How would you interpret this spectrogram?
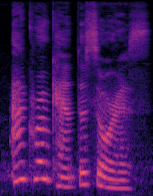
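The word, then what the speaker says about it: Acrocanthosaurus: Acroanthossaurus. That is how you pronounce it.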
